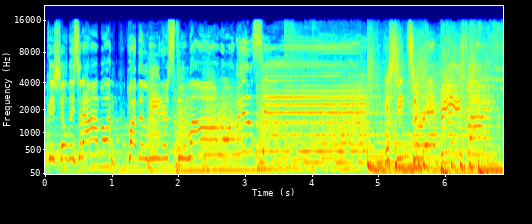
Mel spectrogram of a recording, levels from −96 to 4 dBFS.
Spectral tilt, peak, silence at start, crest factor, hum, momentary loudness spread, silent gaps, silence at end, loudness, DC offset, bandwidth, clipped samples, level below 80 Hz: -3.5 dB/octave; -4 dBFS; 0 s; 14 dB; none; 5 LU; none; 0 s; -18 LUFS; under 0.1%; 16 kHz; under 0.1%; -32 dBFS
